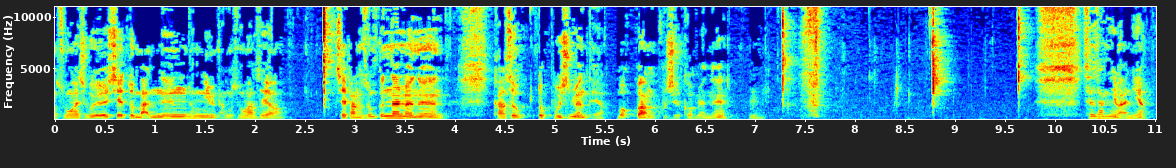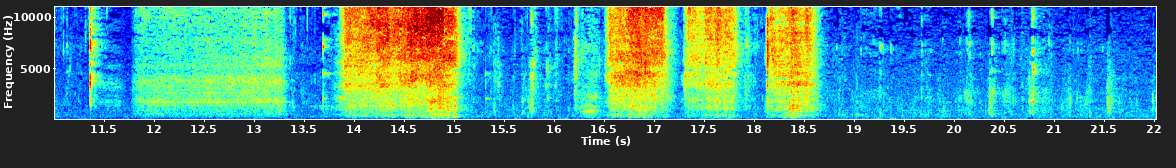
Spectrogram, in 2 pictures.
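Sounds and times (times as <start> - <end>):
person slurping noodles: 11.9 - 15.2, 16.4 - 18.7.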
